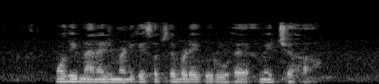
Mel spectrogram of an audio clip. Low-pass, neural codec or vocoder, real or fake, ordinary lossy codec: 7.2 kHz; none; real; AAC, 32 kbps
